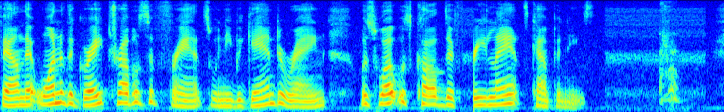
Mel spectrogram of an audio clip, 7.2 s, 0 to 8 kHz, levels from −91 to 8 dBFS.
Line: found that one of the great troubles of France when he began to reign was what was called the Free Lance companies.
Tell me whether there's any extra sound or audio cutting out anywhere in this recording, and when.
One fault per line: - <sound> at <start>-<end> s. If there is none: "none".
- dropout at 4.6-4.7 s
- cough at 6.6-6.9 s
